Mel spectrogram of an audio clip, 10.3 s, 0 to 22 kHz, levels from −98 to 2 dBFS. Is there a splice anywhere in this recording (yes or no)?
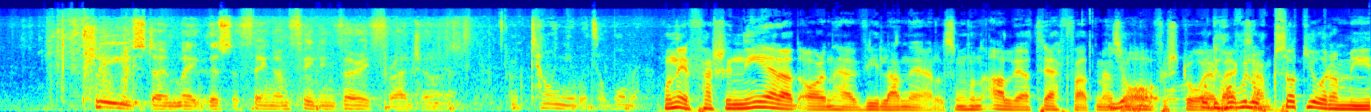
no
